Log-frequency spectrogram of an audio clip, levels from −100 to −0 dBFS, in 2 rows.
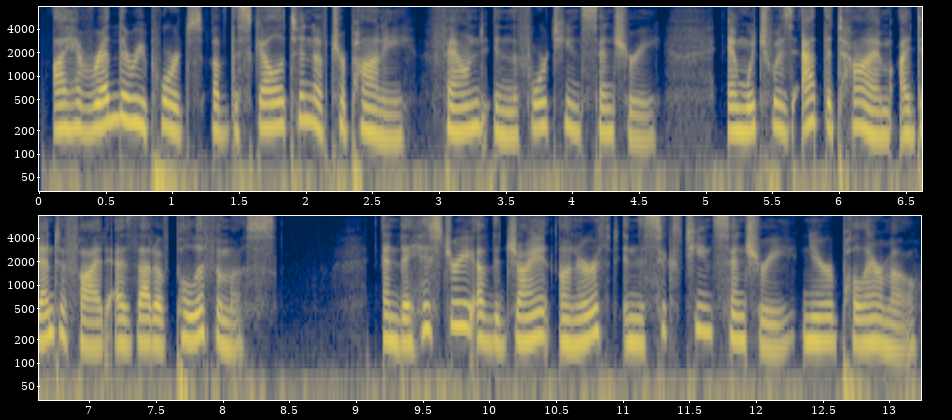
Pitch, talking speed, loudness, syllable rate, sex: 205 Hz, 175 wpm, -21 LUFS, 5.4 syllables/s, female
